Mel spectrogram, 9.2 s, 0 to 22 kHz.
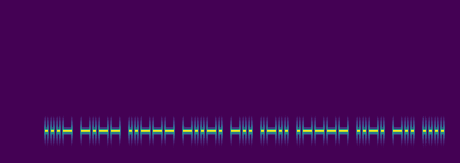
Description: Morse code, heard as a keyed tone, about 20 wpm, 700 Hz. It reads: VY2/DL1FDH
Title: Difficult Call Signs 20wpm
